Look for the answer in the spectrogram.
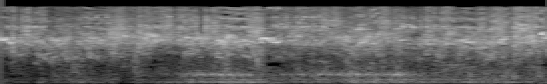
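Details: Budgerigar chicks, six in one brood, begging while their mother feeds them: dense, raspy, high-pitched squealing that runs without a break, with small rises and dips in loudness and no other clear sounds.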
